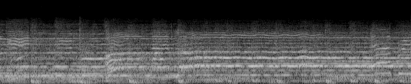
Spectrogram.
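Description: Female pop vocals singing over a disco-pop backing track, holding one long note with vibrato from about a second in.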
